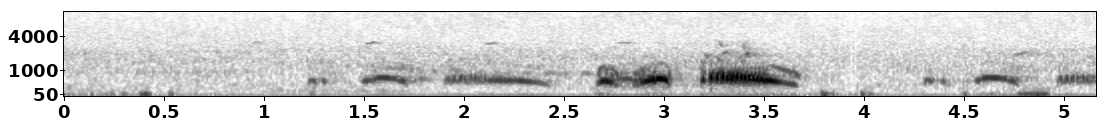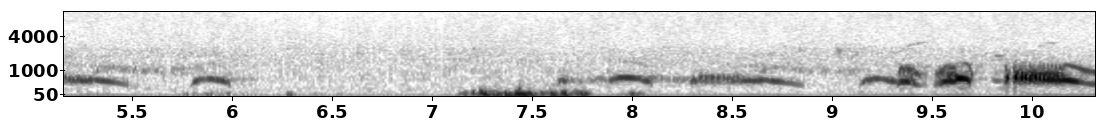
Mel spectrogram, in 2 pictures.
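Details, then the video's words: Spotted doves in a yard, a decoy bird used for trapping meeting a loud wild rival of the banggo type; repeated hoarse cooing phrases in bursts, some louder overlapping, with low thumps between. "Spotted Dove - Banggo VS Banggo bertemu di laman"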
